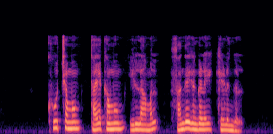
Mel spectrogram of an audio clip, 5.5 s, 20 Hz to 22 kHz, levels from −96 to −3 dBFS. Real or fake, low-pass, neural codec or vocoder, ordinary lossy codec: real; 7.2 kHz; none; none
